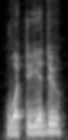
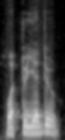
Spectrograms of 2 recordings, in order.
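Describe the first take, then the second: No difference in how they are said.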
